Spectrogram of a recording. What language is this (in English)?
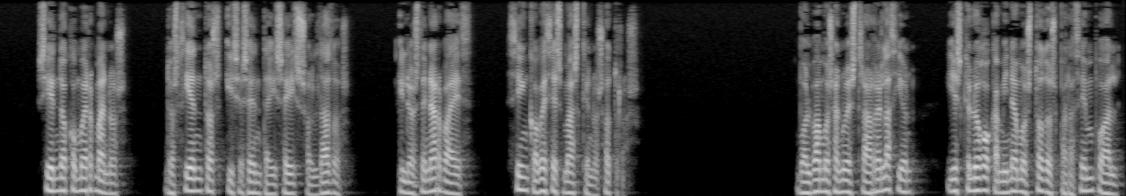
Spanish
